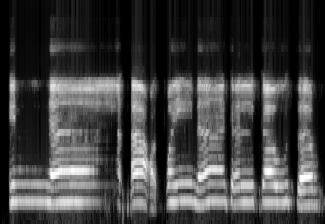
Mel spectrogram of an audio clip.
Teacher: نون کے اوپر تشدید ہے، غنہ ہوگا 2 کاؤنٹ سے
